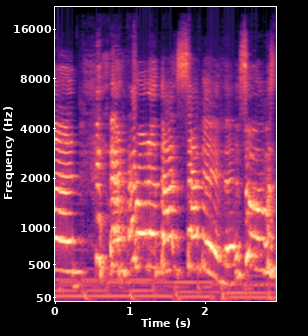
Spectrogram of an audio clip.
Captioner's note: laughing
